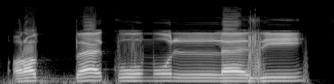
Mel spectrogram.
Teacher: tebalkan di ba, tebalkan di ra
